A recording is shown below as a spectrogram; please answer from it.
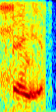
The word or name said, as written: say it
